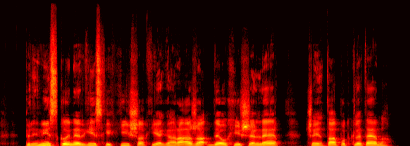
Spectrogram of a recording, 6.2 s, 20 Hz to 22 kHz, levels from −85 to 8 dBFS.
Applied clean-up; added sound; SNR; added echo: neural mask model DeepFilterNet 3.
